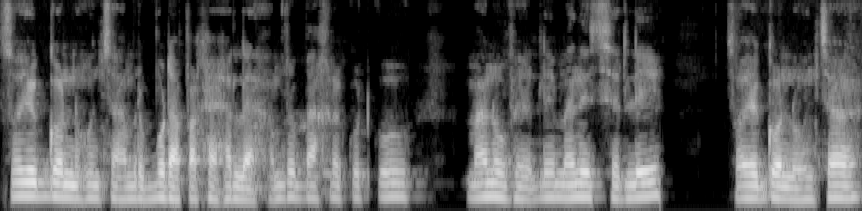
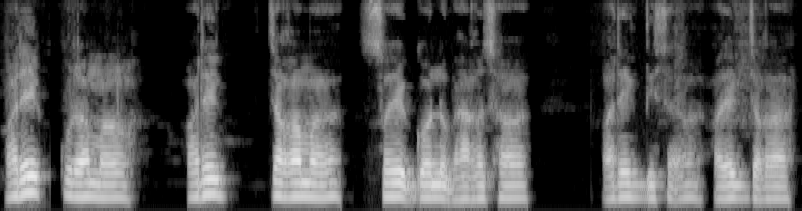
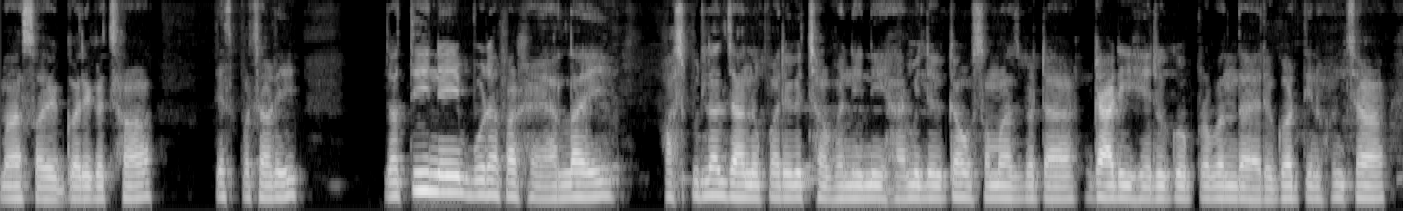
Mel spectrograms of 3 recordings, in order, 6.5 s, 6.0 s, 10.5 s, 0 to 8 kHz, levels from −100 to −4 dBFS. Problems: none marked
